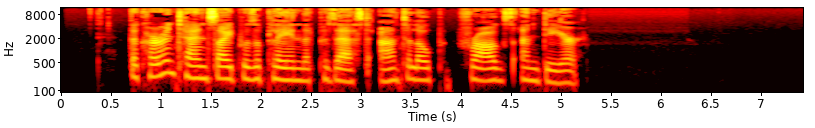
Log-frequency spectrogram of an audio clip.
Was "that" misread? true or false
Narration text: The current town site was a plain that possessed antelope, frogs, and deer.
false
